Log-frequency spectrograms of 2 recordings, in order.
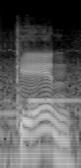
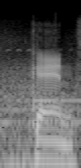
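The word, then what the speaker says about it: Keen: Y ella era hija de la familia Kehen, se escribe K-E-E-N, Kehen, se dice King también.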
